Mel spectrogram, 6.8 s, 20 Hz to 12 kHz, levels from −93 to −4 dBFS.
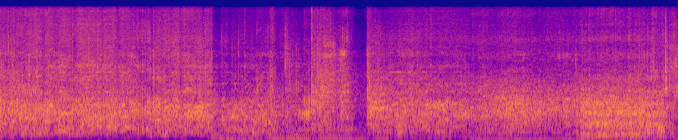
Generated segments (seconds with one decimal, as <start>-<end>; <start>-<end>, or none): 0.5-2.7; 3.9-4.7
